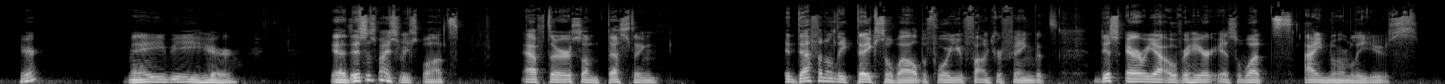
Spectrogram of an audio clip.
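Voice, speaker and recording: A man's fairly low voice at a fairly slow pace, with ordinary pitch variation, long, frequent pauses and a very clean recording with a silent background. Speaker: streamer. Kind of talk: tutorial. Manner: casual.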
